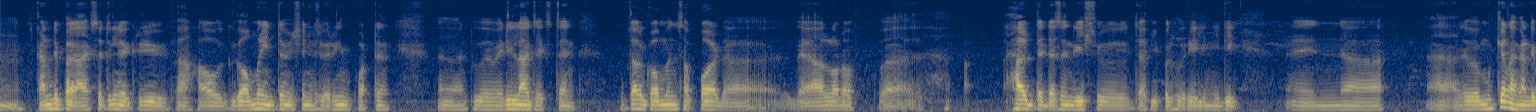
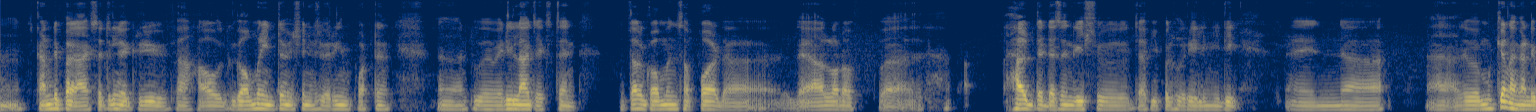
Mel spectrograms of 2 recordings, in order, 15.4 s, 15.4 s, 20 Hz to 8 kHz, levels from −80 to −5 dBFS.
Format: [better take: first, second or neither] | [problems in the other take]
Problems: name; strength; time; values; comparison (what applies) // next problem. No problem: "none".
first | noise reduction (neural mask model Resemble Enhance denoiser)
